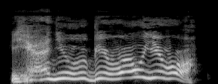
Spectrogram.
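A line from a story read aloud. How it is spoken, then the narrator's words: Shouted out loud. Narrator (Russian): крикнул Брикс всему миру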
